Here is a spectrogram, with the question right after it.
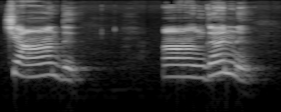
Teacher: अनुनासिक, इसका उच्चारण नाक और गले दोनों से होता है।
